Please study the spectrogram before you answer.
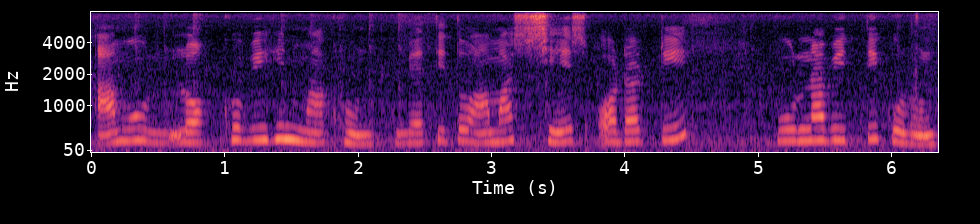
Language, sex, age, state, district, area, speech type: Bengali, female, 45-60, West Bengal, Kolkata, urban, read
